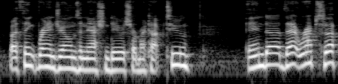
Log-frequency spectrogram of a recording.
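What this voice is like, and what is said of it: Unwell-sounding voice with stammering. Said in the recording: “I'm a little bit under the weather, as you can probably tell by my voice and the stammering”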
